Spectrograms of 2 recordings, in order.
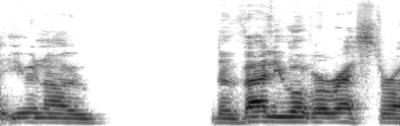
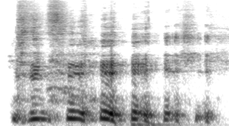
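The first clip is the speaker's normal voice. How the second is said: higher-pitched teasing giggle; 6 semitones higher than usual. Real, not acted. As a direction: giggle after a friendly jab. Laughs after teasing Packers fans.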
